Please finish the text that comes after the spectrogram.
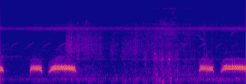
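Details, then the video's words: Spotted dove, a female from Indonesia said to be fiercer than her mate, repeats paired coos, a short note then a longer one, with a burst of rustling and clatter between the phrases. "Betinanya lebih ganas dari jantannya/bl suara sedang"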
